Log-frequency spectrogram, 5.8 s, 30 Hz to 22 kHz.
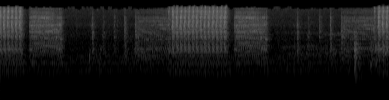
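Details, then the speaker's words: Commodore 1541 disk drive after head stop adjustment, failing to load the directory: bursts of rapid, hard high-pitched rattling alternating with quieter ticking, the head banging against its stop on failed reads. "I did, just for a moment there, tweak the speed, and if the drive wasn't doing its head banging, you might have been able to hear it."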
